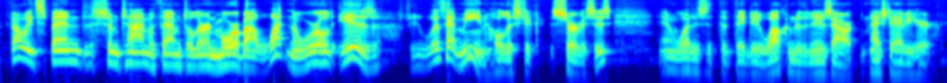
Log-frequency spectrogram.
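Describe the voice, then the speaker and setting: Deep-voiced male radio host, animated. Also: fairly quick. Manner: friendly, chatty questioning with some repeated starts. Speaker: radio talk show host. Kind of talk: business radio interview.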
